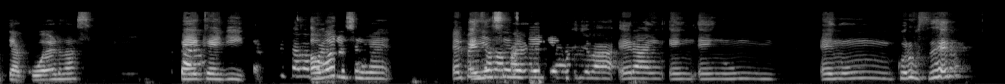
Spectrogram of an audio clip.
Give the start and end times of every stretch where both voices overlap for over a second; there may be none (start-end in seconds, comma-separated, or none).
none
